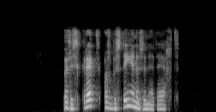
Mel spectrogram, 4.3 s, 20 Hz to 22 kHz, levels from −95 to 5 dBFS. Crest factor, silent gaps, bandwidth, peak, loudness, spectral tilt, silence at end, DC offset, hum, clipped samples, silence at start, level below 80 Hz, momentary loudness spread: 22 dB; none; 8 kHz; -6 dBFS; -26 LUFS; -5 dB/octave; 0.8 s; under 0.1%; none; under 0.1%; 1.25 s; -64 dBFS; 13 LU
